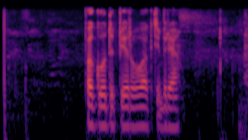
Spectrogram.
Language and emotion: Russian, neutral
